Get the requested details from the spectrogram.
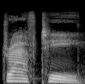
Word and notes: draftee: American English

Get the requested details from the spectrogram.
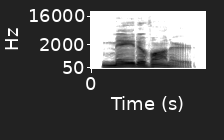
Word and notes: maid of honor: British English

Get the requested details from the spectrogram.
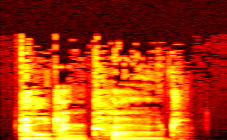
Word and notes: building code: British English

